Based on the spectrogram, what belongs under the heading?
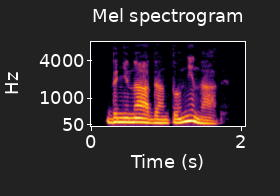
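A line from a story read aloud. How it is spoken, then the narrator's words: Gentle interruption. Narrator (Russian): мягко прервала она его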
